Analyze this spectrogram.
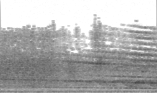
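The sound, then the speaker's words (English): A fire truck siren wails in a steady, loud, continuous tone with sustained high pitches and a low rumble beneath, heard alone with no talk. “give the fire truck a moment.”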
